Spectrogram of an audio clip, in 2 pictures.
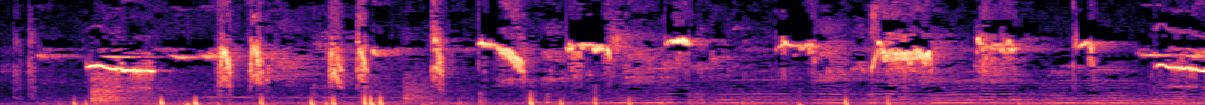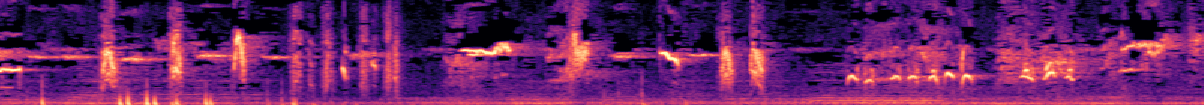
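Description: Male van Hasselt's sunbird (kolibri ninja) singing: a rapid, varied run of high chirps, twitters and short trills, with sharp clicking notes mixed in.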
